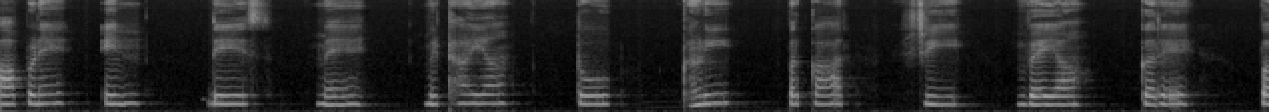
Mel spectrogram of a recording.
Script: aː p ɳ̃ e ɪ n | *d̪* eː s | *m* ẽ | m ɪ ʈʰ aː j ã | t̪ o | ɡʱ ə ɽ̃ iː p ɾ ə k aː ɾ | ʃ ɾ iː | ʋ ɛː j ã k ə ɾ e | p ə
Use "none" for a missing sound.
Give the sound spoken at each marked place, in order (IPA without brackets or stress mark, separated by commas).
d̪, m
